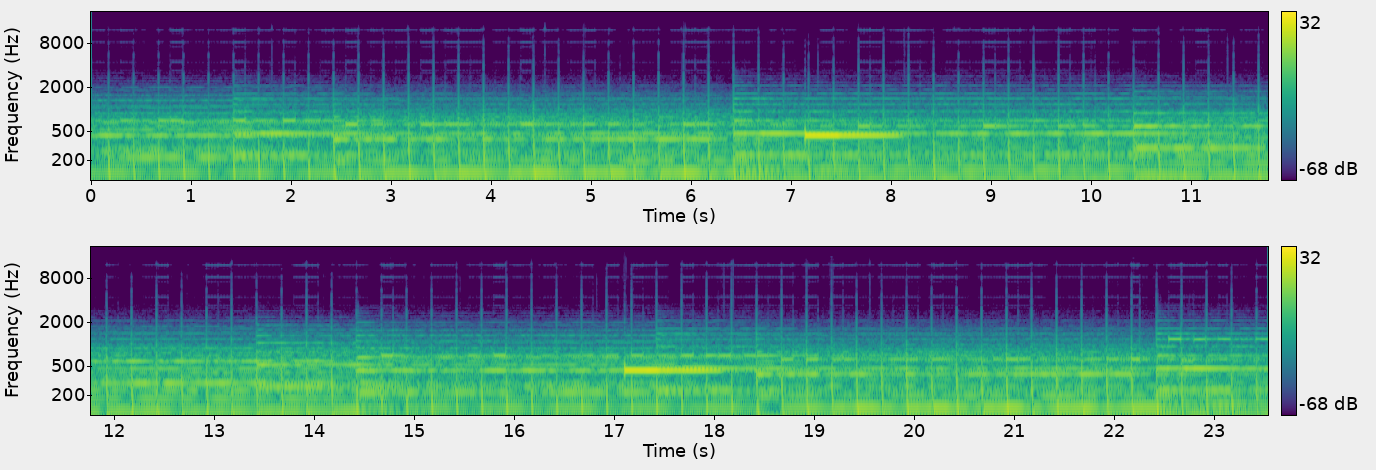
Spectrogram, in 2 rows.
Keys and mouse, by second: 2.1 a, 2.5-3.5 drag, 3.5-6.2 middle drag, 6.2 click, 6.7 b, 8.6 b, 11.3 t, 12.3 click, 14.2-19.1 middle drag.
